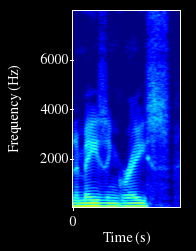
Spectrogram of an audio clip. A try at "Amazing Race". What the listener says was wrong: Amazing. You sound like you said Amazing Grace.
